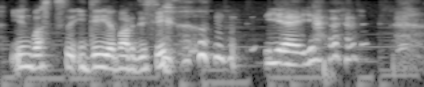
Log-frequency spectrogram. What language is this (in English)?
Kazakh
